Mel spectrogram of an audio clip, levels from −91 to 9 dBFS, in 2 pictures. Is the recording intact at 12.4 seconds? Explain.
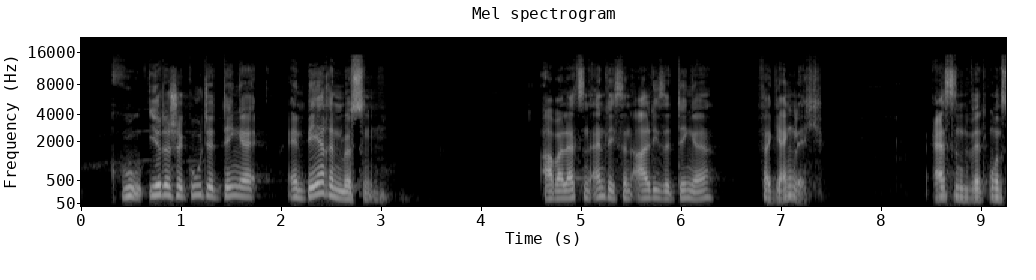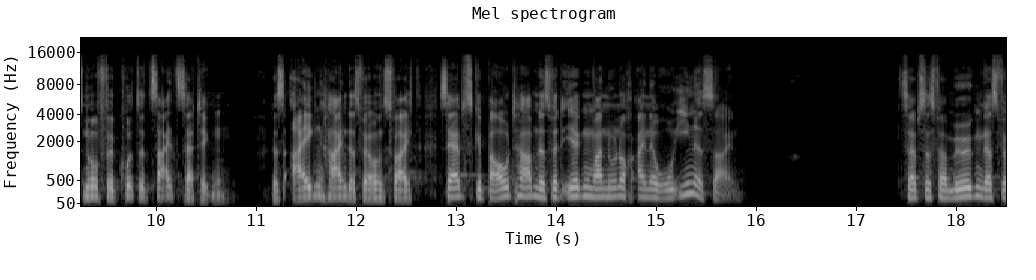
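No. At 12.4 s the speech is inside an overlap-add ripple (6.87 to 12.87 s). Mismatched frame overlaps swing the level by about 60 dB, roughly fifty times a second, giving a robotic flutter. This shows as comb-like envelope dips in the waveform and regular vertical striping on the spectrogram.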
